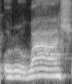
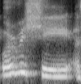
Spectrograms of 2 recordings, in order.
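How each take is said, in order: First: The name has an extra middle vowel and ends 'ash'. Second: The name has no extra vowel and ends 'ashi'. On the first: This is how other people mangled the name. The speaker calls it wrong. "They would say Uruvash" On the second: This is the speaker's real name. The speaker calls it right. "But anyway, Urvashi"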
